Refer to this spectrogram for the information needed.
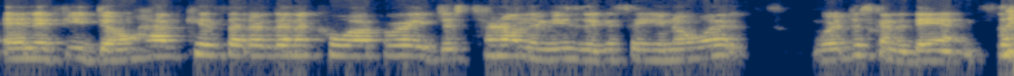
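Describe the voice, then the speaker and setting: Talking at a very fast pace, a woman uses a fairly high pitch with ordinary variation. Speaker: nurse and life coach presenter. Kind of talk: webinar Q&A answer. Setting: video call webinar. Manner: animated.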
